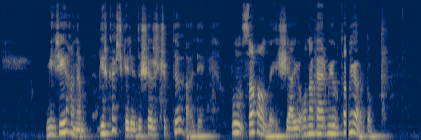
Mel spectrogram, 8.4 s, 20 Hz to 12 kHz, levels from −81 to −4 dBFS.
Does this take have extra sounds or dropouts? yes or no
yes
